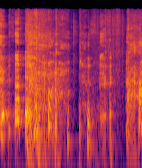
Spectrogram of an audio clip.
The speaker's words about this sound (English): Dude, I haven't had the hiccups in so long.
